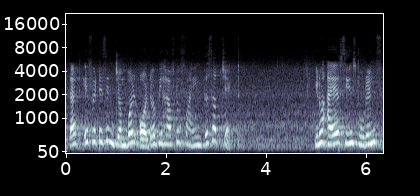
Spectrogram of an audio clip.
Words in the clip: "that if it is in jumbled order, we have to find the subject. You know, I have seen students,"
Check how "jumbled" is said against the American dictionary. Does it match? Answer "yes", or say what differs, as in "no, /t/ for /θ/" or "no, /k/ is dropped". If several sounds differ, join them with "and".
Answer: no, /d/ is dropped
